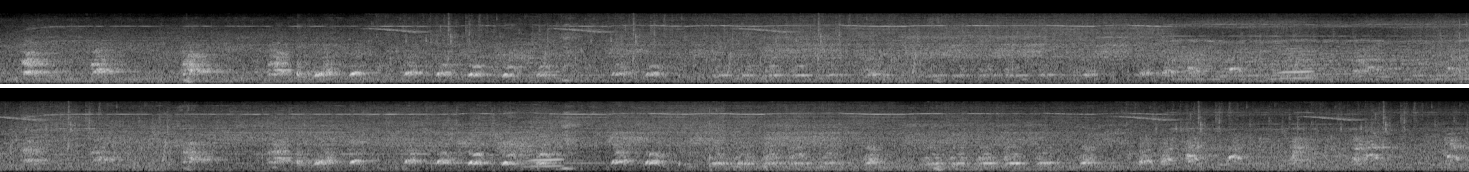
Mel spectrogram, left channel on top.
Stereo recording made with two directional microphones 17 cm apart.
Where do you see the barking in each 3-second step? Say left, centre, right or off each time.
left, centre, right, right, right.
